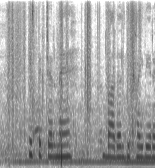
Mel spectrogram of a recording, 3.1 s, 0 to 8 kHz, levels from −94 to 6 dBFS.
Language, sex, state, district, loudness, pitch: Hindi, female, Himachal Pradesh, Shimla, -23 LUFS, 125 Hz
